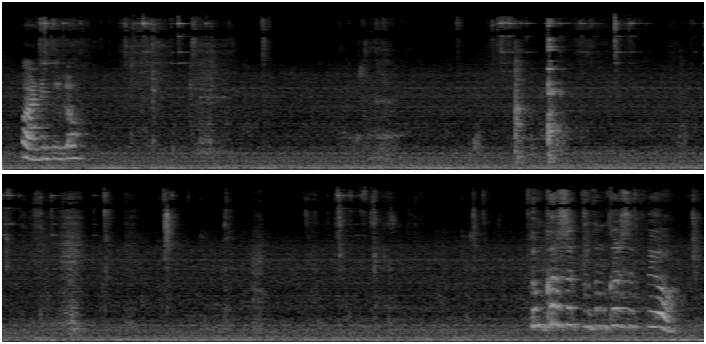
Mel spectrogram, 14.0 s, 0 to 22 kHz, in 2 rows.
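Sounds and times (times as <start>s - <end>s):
steady low hum: 0.0s - 14.0s
plates clinking: 5.1s - 5.8s.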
